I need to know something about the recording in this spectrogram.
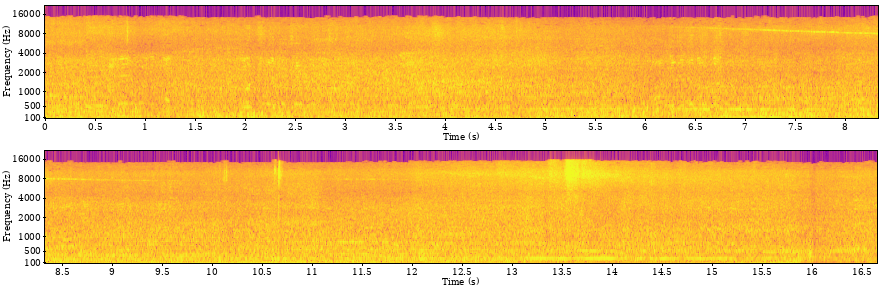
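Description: Men talk and call out to each other nearby.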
